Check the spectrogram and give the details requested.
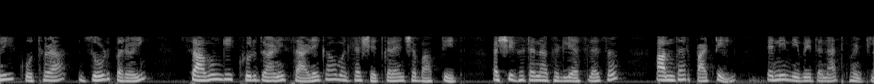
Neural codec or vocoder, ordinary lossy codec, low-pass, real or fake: vocoder, 44.1 kHz, 128 mel bands every 256 samples, BigVGAN v2; none; 3.6 kHz; fake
